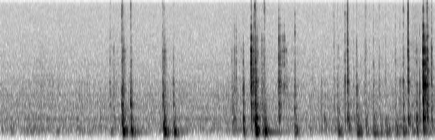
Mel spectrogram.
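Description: Typing on a computer keyboard: a handful of separate keystrokes at an uneven pace, with a quick run of them about two and a half seconds in.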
